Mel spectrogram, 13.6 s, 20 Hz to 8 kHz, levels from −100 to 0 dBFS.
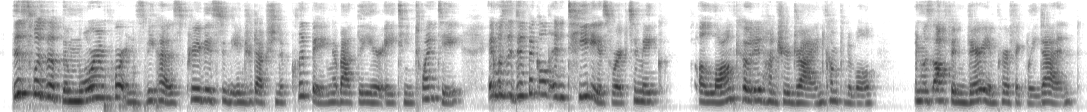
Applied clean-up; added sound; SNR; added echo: neural mask model DeepFilterNet 3.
